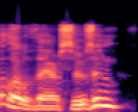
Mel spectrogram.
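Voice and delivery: ordinary delivery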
